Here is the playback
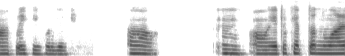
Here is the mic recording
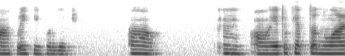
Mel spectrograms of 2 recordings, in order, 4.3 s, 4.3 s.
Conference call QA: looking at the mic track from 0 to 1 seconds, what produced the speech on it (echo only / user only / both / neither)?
echo only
